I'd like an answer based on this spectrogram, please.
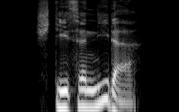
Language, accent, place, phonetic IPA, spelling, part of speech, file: German, Germany, Berlin, [ˌʃtiːsə ˈniːdɐ], stieße nieder, verb, De-stieße nieder.ogg
- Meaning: first/third-person singular subjunctive II of niederstoßen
